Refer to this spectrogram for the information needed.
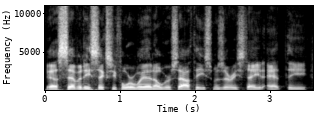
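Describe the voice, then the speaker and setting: A man's voice: medium pitch, fairly even intonation, a little fast, a little mellow, no echo. Man radio host, upbeat ribbing. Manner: laughs easily, upbeat ribbing. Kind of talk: casual radio chat. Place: radio studio.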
